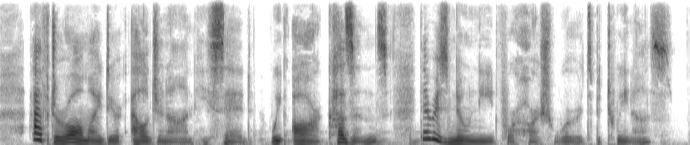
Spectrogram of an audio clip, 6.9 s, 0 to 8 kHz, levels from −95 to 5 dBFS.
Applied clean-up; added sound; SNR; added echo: neural separator model SepFormer DNS4.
